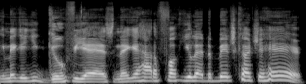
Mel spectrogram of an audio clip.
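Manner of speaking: a mock scolding of Samson; mocking disbelief. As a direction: scoff at him like a fool. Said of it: "we be looking at Samson like".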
